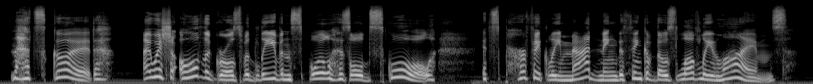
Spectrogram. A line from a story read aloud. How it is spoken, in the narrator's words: sighed Amy with the air of a martyr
